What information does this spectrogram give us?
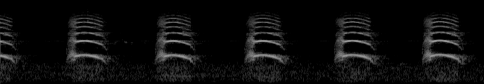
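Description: A limpkin gives five loud, wailing, harsh-edged cries, each about half a second long and repeated roughly every second, over a quiet background.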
